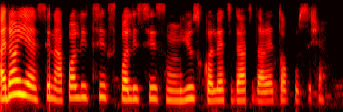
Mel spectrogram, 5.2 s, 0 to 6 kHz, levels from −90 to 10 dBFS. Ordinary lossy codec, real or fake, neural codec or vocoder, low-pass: Opus, 64 kbps; fake; autoencoder, 48 kHz, 128 numbers a frame, DAC-VAE, trained on Japanese speech; 5.4 kHz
